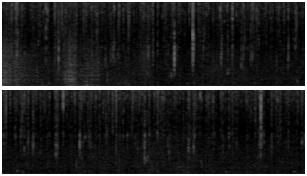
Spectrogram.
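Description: Light rain falling, a faint steady hiss with scattered dripping ticks, and a soft rustle in the first second.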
